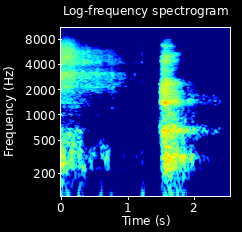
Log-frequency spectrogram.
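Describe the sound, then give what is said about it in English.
Two slow, deep cleansing breaths, each a long soft airy rush that fades away, separated by a short quiet pause with a faint catch of breath between them. “take a couple of deep breaths in and out, like a cleansing breath.”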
